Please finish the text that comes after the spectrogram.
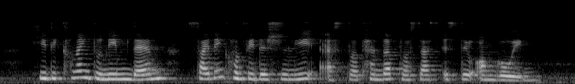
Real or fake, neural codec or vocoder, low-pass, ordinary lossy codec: real; none; 7.2 kHz; AAC, 48 kbps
